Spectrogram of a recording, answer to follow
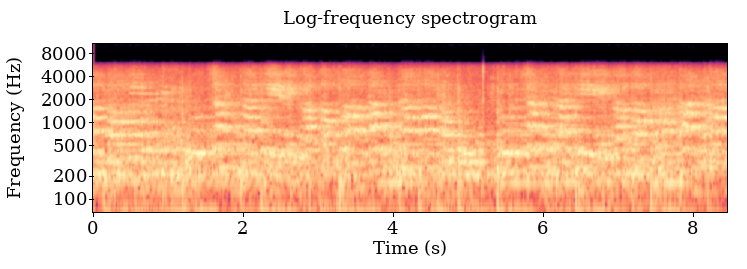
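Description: A choir of young girls singing together.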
